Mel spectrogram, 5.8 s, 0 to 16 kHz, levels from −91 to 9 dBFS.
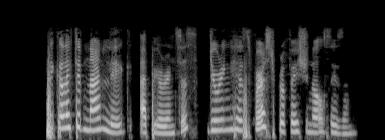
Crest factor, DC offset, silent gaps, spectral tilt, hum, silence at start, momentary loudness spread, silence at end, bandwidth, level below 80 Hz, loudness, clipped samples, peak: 18 dB; under 0.1%; none; -6.5 dB/octave; none; 0.7 s; 10 LU; 0.45 s; 7.6 kHz; -50 dBFS; -19 LUFS; under 0.1%; -2 dBFS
